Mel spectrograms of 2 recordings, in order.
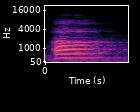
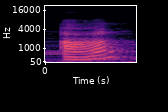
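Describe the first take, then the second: First: The syllable is said lightly and briefly. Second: The pitch rises toward the end. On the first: "au cinquième ton, il prononce légèrement et court" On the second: "au deuxième temps, on montre le son. Il semble dire je suis étonné"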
